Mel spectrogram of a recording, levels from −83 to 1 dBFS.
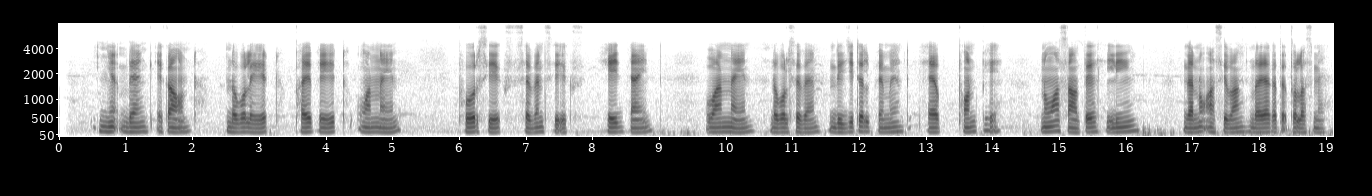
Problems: background conversations at intervals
